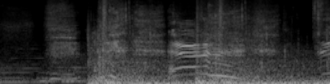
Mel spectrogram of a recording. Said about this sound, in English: He tried to force the door, but it was cold iron.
